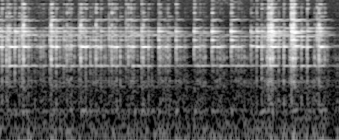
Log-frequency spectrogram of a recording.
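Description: A small clear glass carousel ornament is spun by hand, and its hanging glass horses clink against each other as it rotates. Quick, bright glassy tinkles repeat throughout, with a faint steady ringing tone underneath.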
